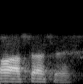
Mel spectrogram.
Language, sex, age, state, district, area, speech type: Assamese, male, 30-45, Assam, Nagaon, rural, conversation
